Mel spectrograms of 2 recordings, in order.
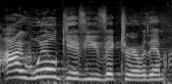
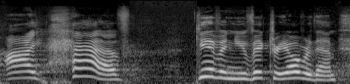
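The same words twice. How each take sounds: First: The word "will" leaned on as the wrong reading; "I will give" with weight on "will", future promise; stress on will. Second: "given" pressed firmly as already done; stress on have given. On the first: Preacher reading the wrong version to the congregation, stressing "will". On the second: Preacher correcting the reading for the congregation, stressing "given". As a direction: lean on "have given", a finished fact. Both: Shown as a demonstration.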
